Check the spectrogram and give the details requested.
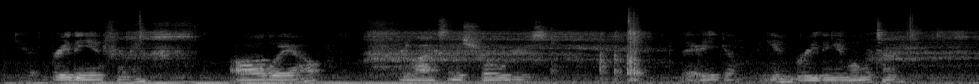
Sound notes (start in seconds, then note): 3.6 patient exhaling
